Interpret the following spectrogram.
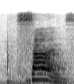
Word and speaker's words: Sans: Sans. This is a French word, but we still say the S.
